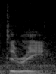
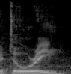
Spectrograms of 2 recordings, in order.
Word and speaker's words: Doreen: "Hello, Doreen," he said, in a quiet, almost sleepy voice. He pronounced her name as her mother did, with the accent on the first syllable.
